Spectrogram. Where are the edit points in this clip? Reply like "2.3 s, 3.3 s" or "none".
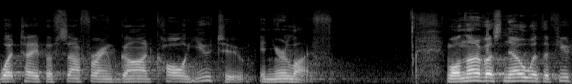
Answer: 1.2 s, 2.6 s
